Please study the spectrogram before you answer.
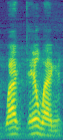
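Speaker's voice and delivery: ordinary delivery, nothing marked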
